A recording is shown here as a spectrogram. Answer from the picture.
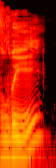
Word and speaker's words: Lie: Lie Groups are named after a mathematician by the last name of Lie. In case you're wondering, that is spelled LIE. If you pronounce it lie, that's incorrect and quite problematic.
